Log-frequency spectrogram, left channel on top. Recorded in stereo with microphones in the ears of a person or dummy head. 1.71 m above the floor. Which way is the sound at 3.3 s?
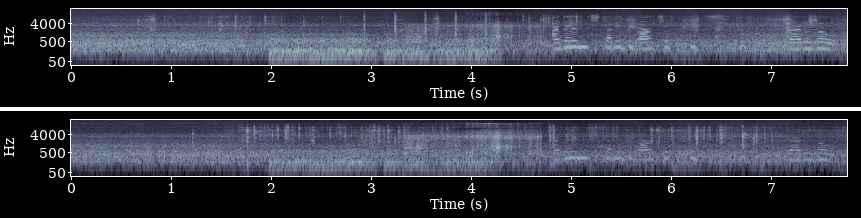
40° right (ahead or behind).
